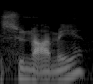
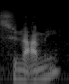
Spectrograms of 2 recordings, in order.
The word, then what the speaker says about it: tsunami: out most of it the t is silent in tsunami yeah t silent tsunami you just kind of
